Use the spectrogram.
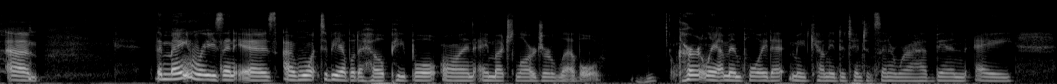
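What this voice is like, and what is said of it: Voice strained from illness. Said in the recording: “I apologize for my voice. I've been sick for the last week.”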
